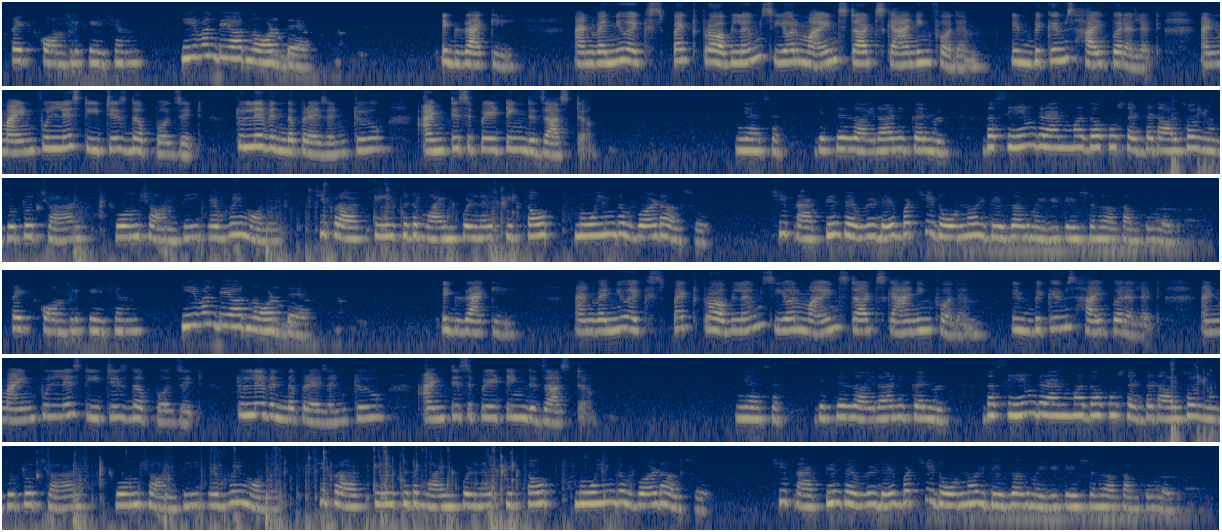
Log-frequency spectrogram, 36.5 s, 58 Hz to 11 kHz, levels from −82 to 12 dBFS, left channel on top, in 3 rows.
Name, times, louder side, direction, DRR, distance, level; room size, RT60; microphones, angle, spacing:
voice 1, 0.0-1.4 1.8-3.1 19.5-20.0 20.3-21.7 22.0-27.2 27.5-31.4 32.1-36.2, left 1 dB, 15° left, 0.4 m, -23 dB
voice 2, 4.4-5.2 5.7-9.8 10.1-14.1 14.5-16.0 16.4-18.1, left 3 dB, 85° left, 0.5 m, -25 dB
sound 1, 23.6-30.7 31.0-31.4, right 4 dB, 85° right, 0.5 m, -39 dB
3.5 x 3.2 x 2.8 m
head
